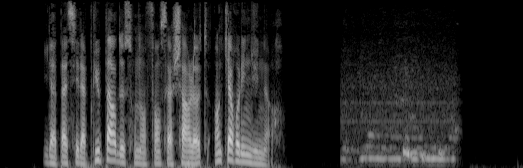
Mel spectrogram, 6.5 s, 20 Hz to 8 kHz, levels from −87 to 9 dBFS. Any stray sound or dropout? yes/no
yes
